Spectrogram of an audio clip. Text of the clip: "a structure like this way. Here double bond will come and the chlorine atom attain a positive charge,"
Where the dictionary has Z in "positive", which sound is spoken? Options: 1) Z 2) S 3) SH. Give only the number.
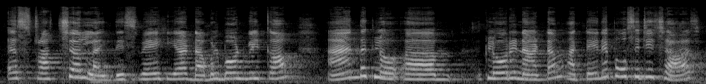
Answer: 2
